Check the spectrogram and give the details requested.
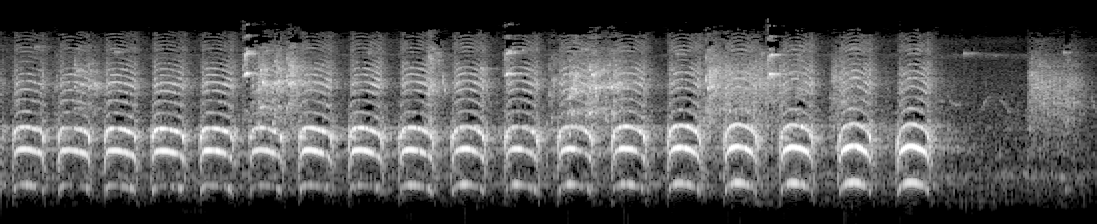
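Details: Acauã, or laughing falcon, delivering a long run of about eighteen rhythmic, downward-arched harmonic notes repeated twice a second, ending abruptly, over faint high-pitched chatter in the background.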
